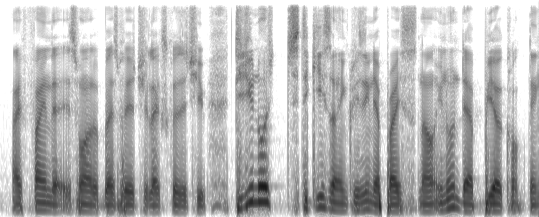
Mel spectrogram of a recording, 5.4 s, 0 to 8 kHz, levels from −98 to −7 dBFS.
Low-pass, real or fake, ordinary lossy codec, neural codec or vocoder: 7.2 kHz; real; none; none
